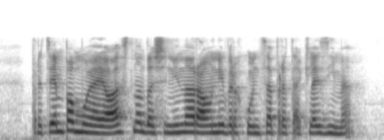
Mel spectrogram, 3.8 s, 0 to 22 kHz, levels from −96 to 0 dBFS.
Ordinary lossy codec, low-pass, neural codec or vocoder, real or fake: none; 7.2 kHz; none; real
